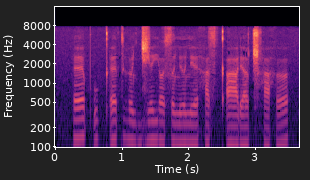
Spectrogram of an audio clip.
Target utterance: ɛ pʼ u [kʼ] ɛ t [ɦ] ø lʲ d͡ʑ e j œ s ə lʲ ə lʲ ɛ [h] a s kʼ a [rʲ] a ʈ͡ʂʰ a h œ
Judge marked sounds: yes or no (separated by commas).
yes, yes, yes, no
